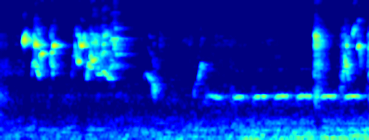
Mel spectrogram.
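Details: Budgerigar giving a burst of buzzy high chirps, then a short rising note and a long steady whistle-like tone, ending with more chirps, over low hum.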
